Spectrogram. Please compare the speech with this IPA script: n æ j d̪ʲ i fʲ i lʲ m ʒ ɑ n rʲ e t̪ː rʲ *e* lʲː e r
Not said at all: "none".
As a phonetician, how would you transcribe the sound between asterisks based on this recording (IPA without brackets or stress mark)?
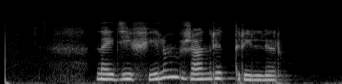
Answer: i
